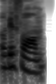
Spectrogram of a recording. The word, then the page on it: oviform: Indian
